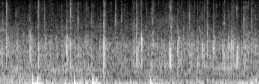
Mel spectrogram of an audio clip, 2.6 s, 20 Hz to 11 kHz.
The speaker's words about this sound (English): Can obviously get some background noise there, clapping, but someone's just put it to about 15 feet on 18, probably with a 6-iron.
